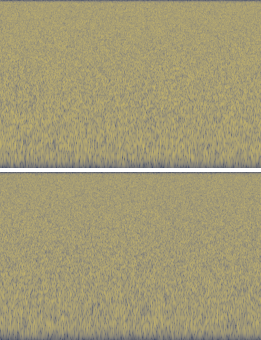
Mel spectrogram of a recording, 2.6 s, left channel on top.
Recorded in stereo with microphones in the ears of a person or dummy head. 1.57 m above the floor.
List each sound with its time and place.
Only background noise.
